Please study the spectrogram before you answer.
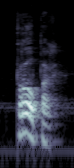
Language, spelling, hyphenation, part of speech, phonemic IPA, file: Dutch, proper, pro‧per, adjective, /ˈproː.pər/, Nl-proper.ogg
- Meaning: clean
